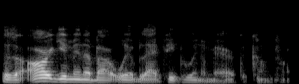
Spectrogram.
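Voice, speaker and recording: Low husky guy with a gravelly edge, talks slangy and loose like he's preaching, dull lo-fi audio. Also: quick pace. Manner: loose slang-heavy talk, preacherly build. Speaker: guest. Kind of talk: casual explaining. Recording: dull lo-fi recording.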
